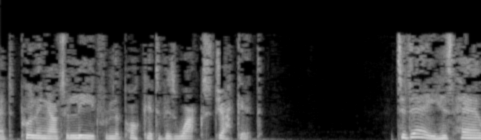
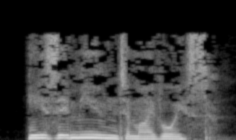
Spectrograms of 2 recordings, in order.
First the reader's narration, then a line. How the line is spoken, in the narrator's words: he sighed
